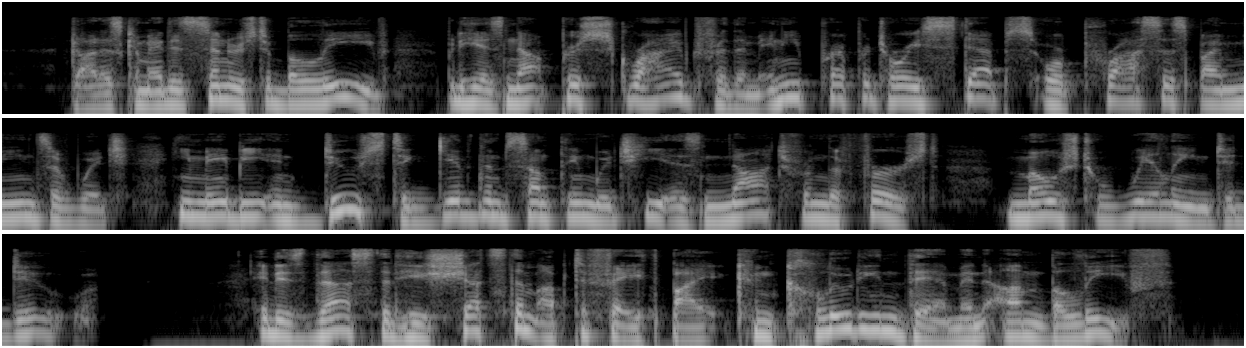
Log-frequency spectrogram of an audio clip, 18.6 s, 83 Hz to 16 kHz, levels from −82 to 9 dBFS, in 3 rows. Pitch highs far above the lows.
No: average, 4.0 semitones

